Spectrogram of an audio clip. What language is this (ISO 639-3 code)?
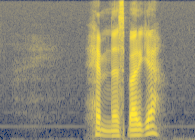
nor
